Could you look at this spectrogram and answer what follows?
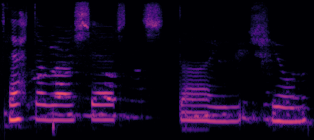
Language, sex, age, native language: Icelandic, female, 8, Icelandic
